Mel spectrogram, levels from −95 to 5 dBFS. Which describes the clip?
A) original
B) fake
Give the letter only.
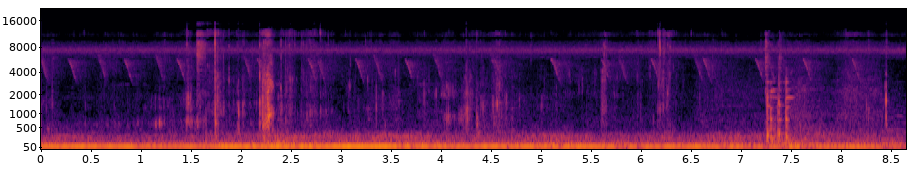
A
